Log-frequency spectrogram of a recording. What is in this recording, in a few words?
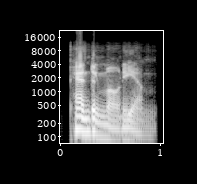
"pandemonium", American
